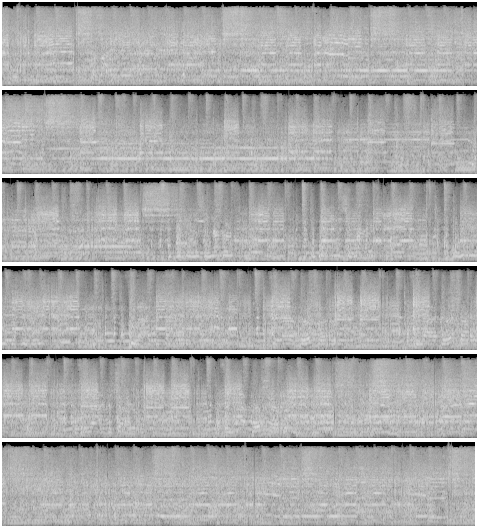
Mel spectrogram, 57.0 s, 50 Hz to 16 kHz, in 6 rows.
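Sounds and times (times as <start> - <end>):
rock music with guitar and drums: 0.0 - 56.9.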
